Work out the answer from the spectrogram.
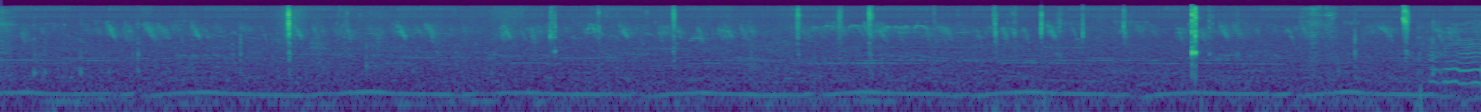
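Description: Crisp green mango being bitten and chewed: scattered sharp crunches and mouth clicks, one louder snap about twelve seconds in, over a steady low hum.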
